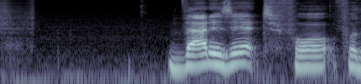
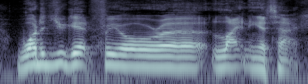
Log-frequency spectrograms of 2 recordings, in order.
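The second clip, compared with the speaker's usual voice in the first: ordinary talk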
